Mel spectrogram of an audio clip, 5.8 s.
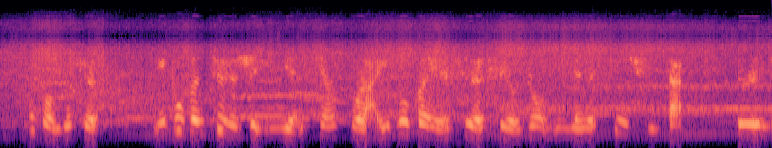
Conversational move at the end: taking over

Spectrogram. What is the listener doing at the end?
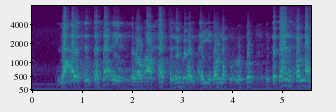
taking over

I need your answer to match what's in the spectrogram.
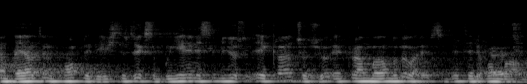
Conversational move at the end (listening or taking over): listening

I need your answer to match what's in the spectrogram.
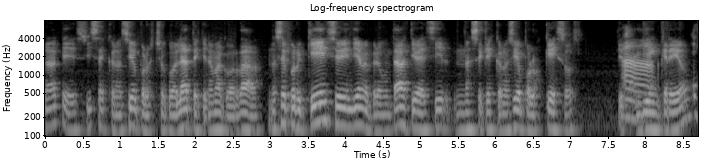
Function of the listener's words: taking over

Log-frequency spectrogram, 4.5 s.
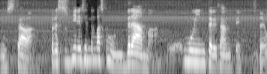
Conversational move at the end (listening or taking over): listening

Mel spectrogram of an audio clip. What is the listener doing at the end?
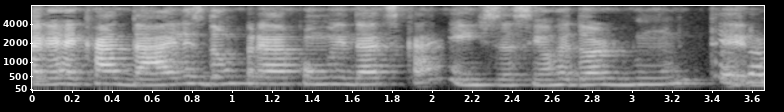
taking over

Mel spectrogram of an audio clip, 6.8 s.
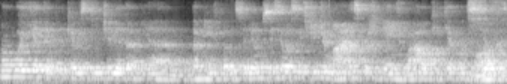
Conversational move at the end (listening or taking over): listening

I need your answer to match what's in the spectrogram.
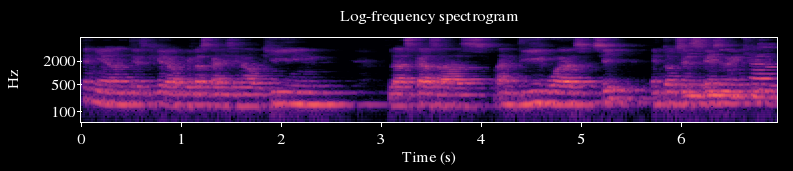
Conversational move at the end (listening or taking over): taking over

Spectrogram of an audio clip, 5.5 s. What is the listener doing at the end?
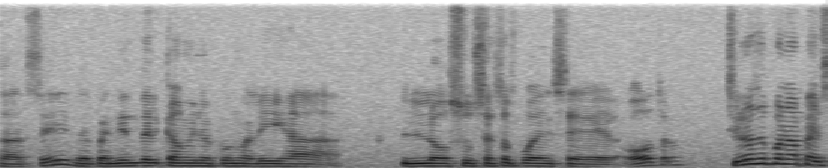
listening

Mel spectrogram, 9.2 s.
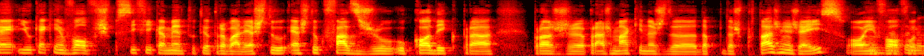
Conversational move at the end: taking over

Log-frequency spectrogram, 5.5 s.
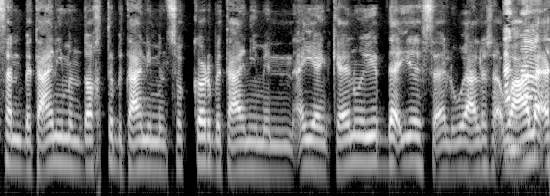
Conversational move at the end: listening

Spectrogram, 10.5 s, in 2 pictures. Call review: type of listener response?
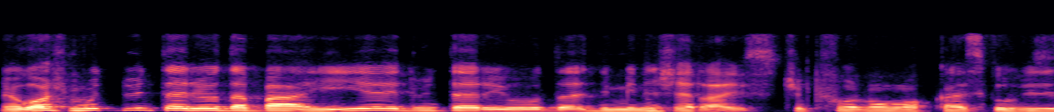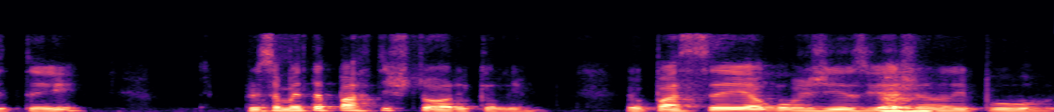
listening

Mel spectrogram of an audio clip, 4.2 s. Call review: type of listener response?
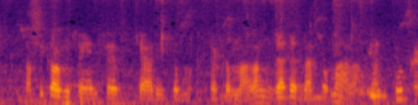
taking over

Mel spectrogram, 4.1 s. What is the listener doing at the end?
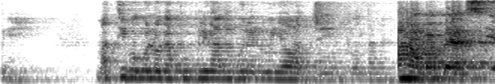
taking over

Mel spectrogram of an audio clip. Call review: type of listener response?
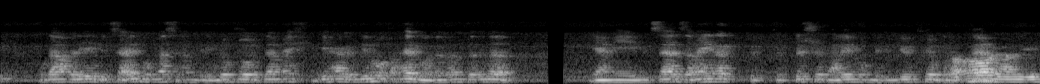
taking over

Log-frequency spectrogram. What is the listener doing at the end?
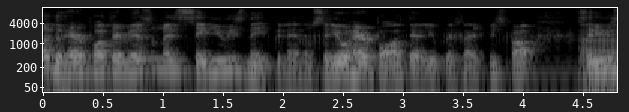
listening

